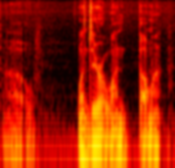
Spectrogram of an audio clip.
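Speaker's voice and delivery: very low, deep, serious police radio dispatch voice. Asked by the others to demonstrate, in a police radio voice. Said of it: "do your police radio voice".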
